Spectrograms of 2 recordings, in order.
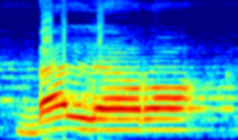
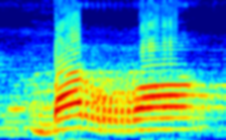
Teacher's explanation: Tetap dibaca lam dimasukkan kepada huruf berikut ra dengan tanpa guna. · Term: idgham mutaqaribain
